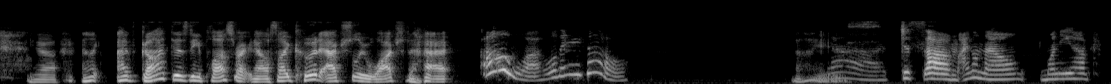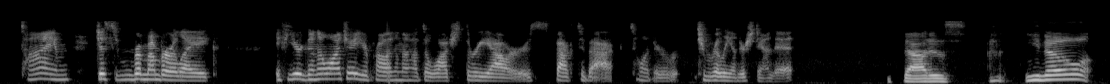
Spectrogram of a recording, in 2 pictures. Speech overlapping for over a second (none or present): none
